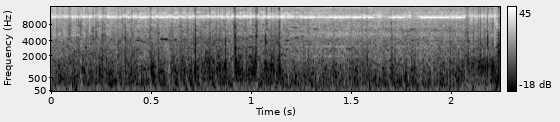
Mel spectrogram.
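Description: A loud, dense wash of noise in an electronic noise-music track, with a steady low rumble and a thin, steady high whine; it resembles the drone of a helicopter.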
